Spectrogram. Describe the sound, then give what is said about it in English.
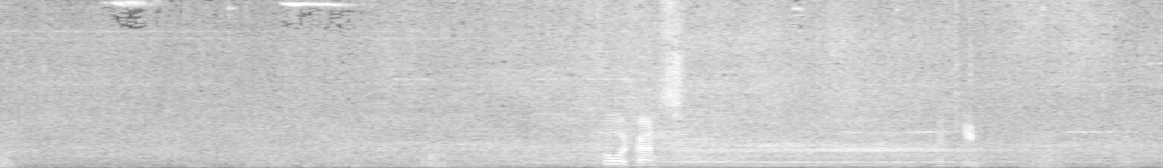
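A steady wash of road traffic rumbles continuously in the background at a zebra crossing by the roundabout at the foot of Lambeth Bridge, opposite Thames House, in London, on a hot, sunny day, while a voice gives a brief spoken command partway through. “London traffic famously stops for no man, or woman, or dog.”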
